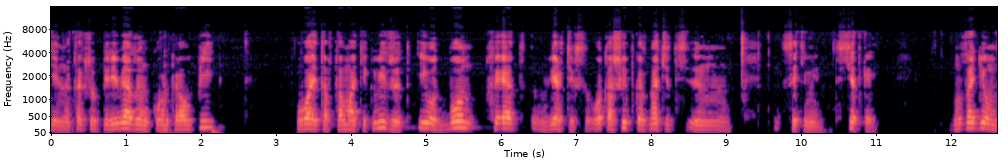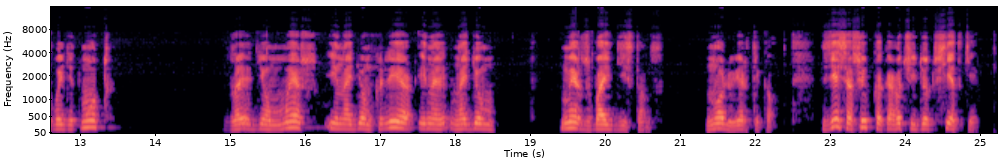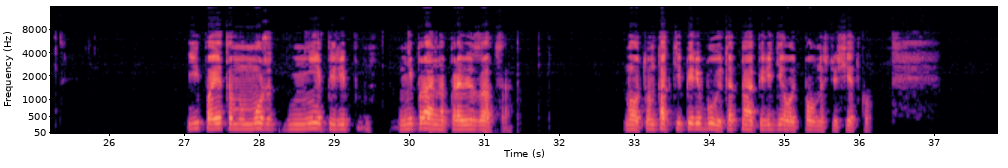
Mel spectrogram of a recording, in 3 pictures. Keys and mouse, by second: 0.0 shift+click, 1.3 ctrl+p, 9.5 click, 11.7-12.9 drag, 15.5-19.9 drag, 25.2 click, 28.6 shift+click, 30.1 ctrl+p.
